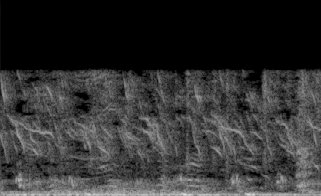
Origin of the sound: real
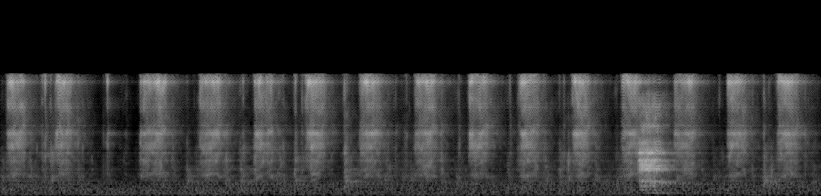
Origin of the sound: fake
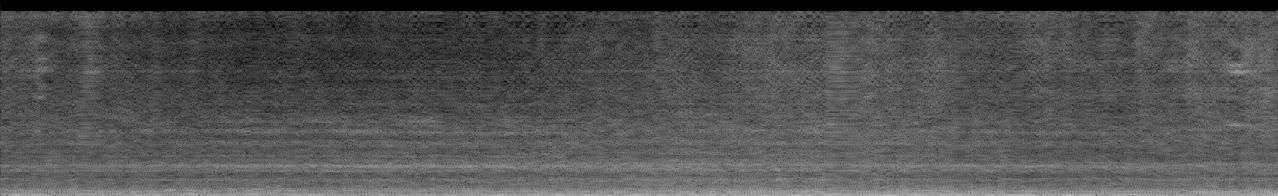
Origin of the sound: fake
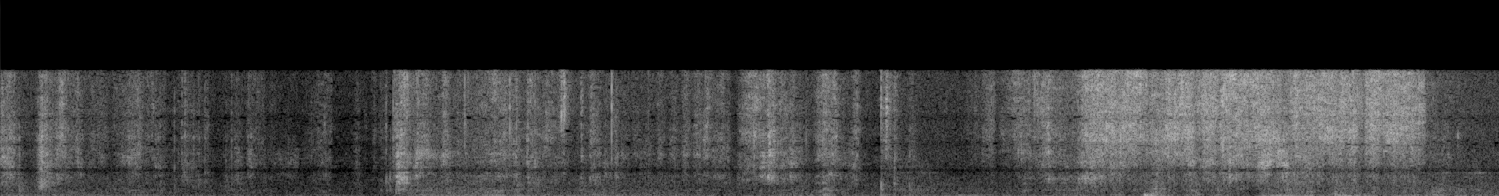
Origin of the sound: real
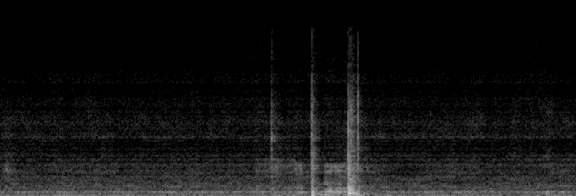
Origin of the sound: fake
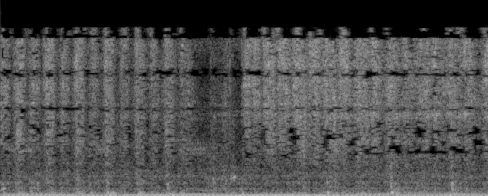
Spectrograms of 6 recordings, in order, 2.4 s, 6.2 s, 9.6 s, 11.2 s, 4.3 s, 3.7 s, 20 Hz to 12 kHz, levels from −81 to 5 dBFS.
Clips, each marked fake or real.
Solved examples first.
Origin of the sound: real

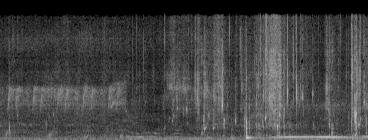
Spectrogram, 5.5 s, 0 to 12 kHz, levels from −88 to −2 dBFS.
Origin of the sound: fake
